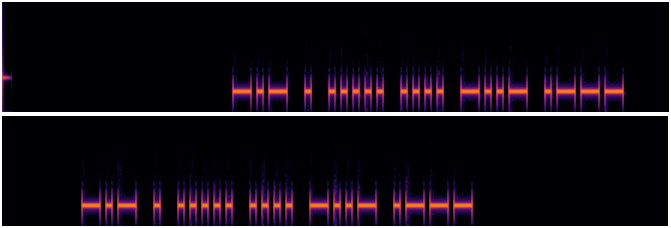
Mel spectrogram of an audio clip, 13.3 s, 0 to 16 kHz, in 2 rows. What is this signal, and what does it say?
Morse code, heard as a keyed tone, about 20 wpm, 700 Hz. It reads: KE5HXJ KE5HXJ
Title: USA Call Signs - 6 Characters - Repeated 2x - 20wpm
